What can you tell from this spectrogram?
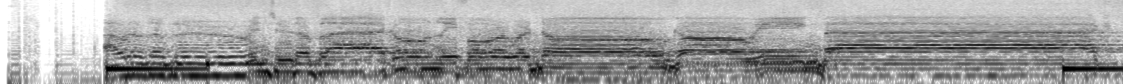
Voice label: Weather Report; Mothership; Moonbase Blues; Azure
